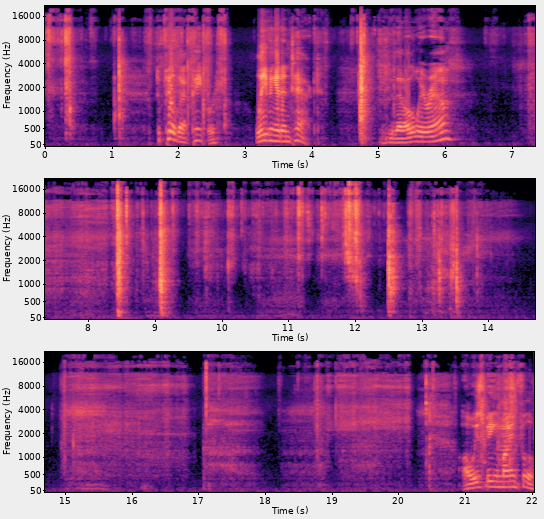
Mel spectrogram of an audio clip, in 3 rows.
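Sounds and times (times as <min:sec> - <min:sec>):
paper tearing: 0:00.0 - 0:00.6, 0:21.1 - 0:22.0
drywall snapping and crunching: 0:08.4 - 0:09.4.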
